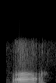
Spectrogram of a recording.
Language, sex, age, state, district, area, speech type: Manipuri, female, 60+, Manipur, Imphal East, rural, conversation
